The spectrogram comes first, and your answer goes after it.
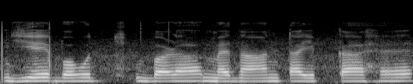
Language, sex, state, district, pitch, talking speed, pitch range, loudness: Hindi, male, Bihar, Patna, 155 Hz, 100 wpm, 150-160 Hz, -15 LUFS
